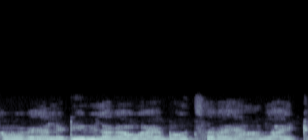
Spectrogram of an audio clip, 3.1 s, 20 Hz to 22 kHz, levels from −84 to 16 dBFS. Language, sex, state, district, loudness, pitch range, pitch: Hindi, male, Uttar Pradesh, Jalaun, -15 LUFS, 110-115 Hz, 115 Hz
